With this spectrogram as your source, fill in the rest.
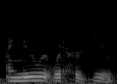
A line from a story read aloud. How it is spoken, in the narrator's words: says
